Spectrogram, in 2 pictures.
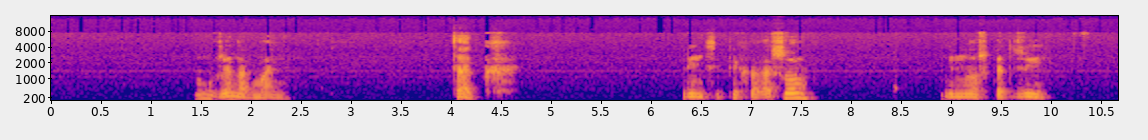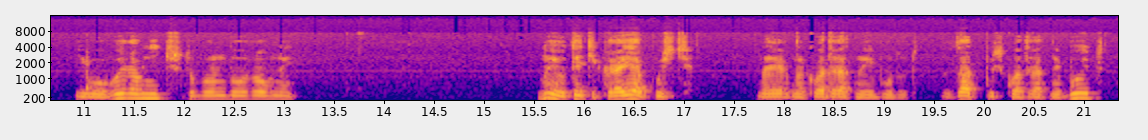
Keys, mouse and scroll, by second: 5.6 middle click, 9.0 g, 14.3 middle click, 15.9 middle click, 20.3 middle click.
